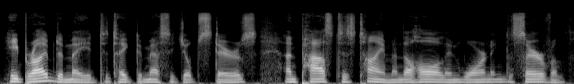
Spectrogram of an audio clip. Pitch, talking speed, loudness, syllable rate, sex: 110 Hz, 210 wpm, -20 LUFS, 5.0 syllables/s, male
